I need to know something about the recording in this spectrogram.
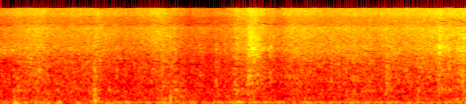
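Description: Thin plastic bags rustling and crinkling as gloved hands rummage through them in a cardboard box, with a few light knocks.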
